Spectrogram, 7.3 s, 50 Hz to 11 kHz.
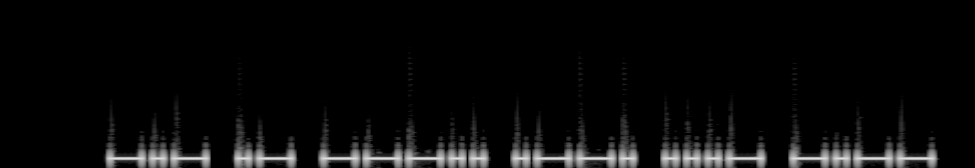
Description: Morse code, heard as a keyed tone, about 15 wpm, 700 Hz. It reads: KA8PVY
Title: USA Call Signs - 6 Characters - Repeated 3x - 15wpm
